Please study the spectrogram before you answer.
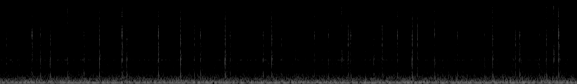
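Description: An orange, hollow vinyl or plastic My Little Pony figure, about hand-sized, is held in both hands and tapped with long nails and fingertips. Quick, light, dry clicking taps come in a rapid, uneven patter, with each tap dying away almost at once over a steady low hum.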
